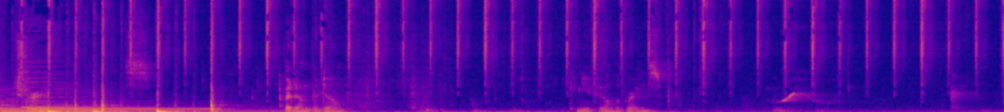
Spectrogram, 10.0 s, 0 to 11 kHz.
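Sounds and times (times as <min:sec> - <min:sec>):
drum machine hi-hat ticks: 0:00.0 - 0:10.0.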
